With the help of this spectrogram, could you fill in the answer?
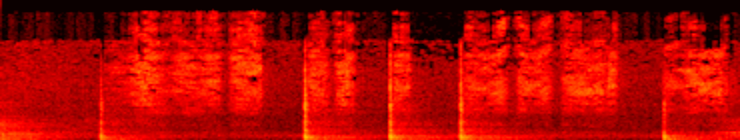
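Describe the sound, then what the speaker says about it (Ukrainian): Sharp, distinct taps of chalk or a pen writing math on a board, about five strokes in an irregular rhythm, close and quiet with faint rubbing between them and no talk. "Давайте так і запишемо."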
